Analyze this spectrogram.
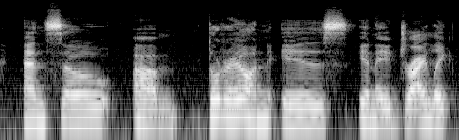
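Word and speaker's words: Torreón: went to is called torreon it's spelled t-o-r-r-e-o-n with an accent on the o the lasto and so um torreyon is in a dry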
